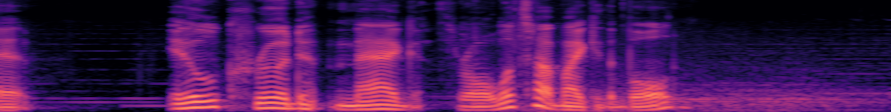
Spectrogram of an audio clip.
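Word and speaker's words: Ilkrud Magthrull: Ilcrud Mag thrrol. That's how you say it. Ilcrud Mag throw.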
